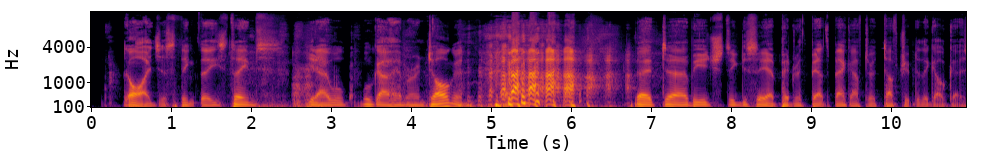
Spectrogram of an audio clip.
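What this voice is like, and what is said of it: Imitates another person's voice. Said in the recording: “one of the great Griffin impersonators”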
